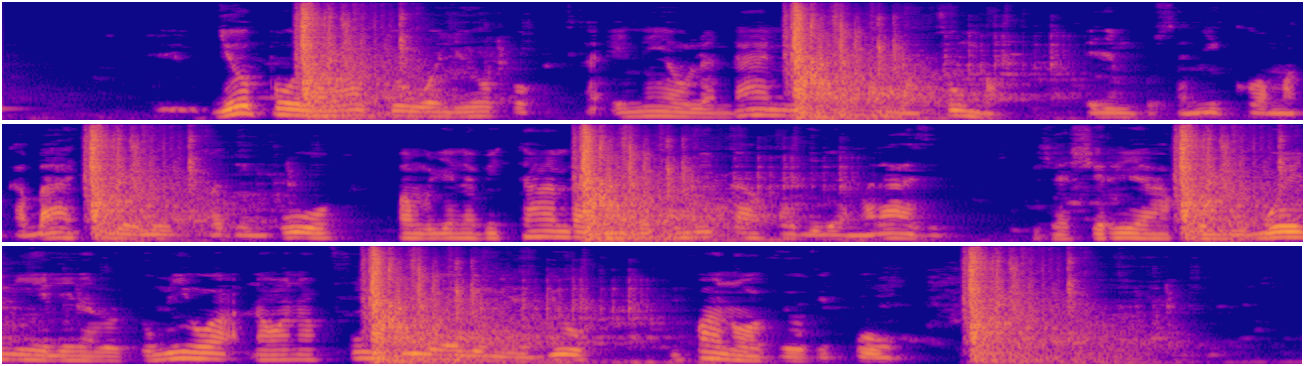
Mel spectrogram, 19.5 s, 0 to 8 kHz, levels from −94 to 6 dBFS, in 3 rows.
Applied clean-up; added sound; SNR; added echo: classical method log-MMSE.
